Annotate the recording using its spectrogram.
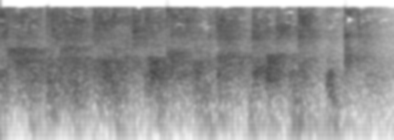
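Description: Audience applauding: a dense run of many hands clapping, which fades out at the end.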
